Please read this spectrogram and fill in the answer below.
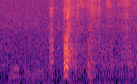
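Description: A Belgian Malinois in bite-work training gives a faint, high whine, then two short, sharp barks just before and about a second in as it faces the helper in the bite suit.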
